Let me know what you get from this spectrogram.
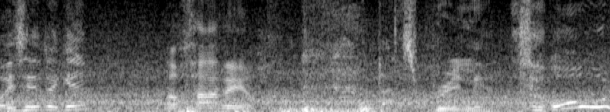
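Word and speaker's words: Nazário: I've been practicing the R9 pronunciation. So, how is it again? Nazario.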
